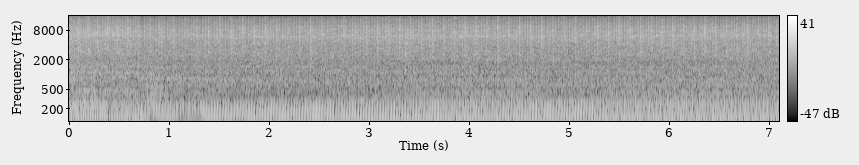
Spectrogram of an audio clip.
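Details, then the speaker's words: Built Mitsubishi Evo X SST with a PT 6466 turbo, idling on a temporary pipe after sitting a long time: a steady low burble with a buzzy, farty edge. Owner suspects an exhaust leak on the downpipe. Exhaust rattle at idle. "as you can hear there's definitely an exhaust leak on the downpipe or something it's like a farty sound"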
